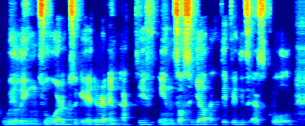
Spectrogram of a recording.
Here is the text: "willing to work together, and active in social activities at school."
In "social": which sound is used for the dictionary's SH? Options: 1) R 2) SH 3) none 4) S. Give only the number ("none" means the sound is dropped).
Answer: 4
